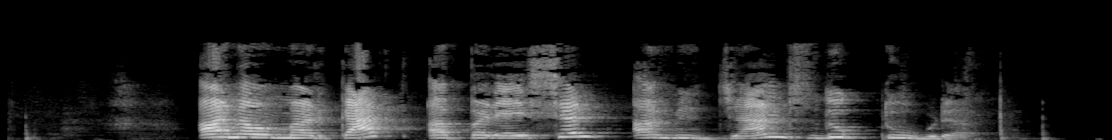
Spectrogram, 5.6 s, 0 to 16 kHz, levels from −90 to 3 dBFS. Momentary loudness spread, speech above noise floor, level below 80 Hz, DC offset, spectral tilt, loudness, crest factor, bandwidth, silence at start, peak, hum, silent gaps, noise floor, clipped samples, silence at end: 13 LU; 38 dB; -74 dBFS; under 0.1%; -1 dB/octave; -19 LUFS; 22 dB; 11.5 kHz; 1 s; 0 dBFS; none; none; -58 dBFS; under 0.1%; 0.7 s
